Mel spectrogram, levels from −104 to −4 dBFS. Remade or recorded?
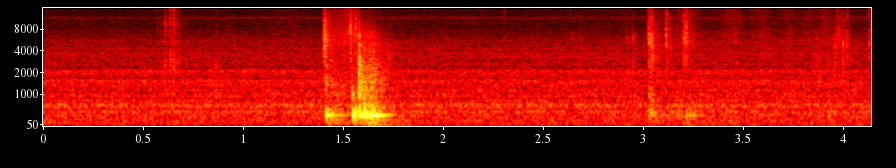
recorded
